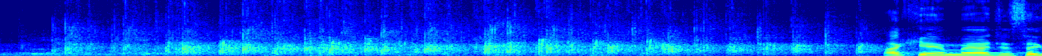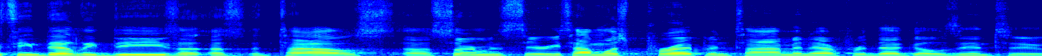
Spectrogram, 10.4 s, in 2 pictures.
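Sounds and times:
audience applause: 0.0s - 4.8s
speech: 4.4s - 10.4s.

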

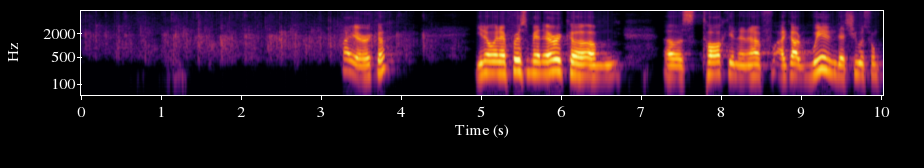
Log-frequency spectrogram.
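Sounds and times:
audience clapping to welcome a guest onto the stage: 0.0s - 4.9s
speech: 3.3s - 4.0s, 4.9s - 10.0s.

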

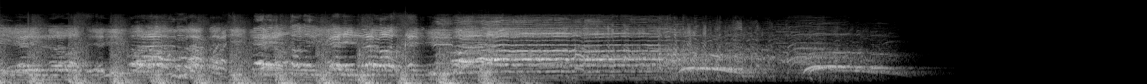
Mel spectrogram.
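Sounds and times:
Irish drinking song: 0.0s - 7.7s
laughter: 5.6s - 9.1s.

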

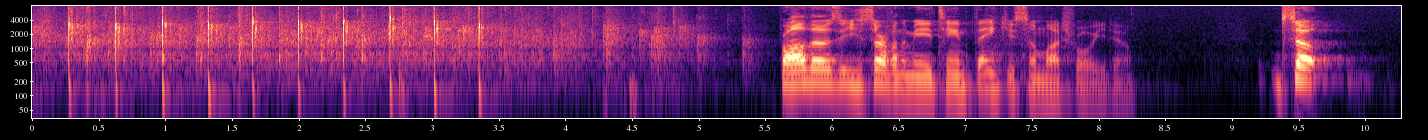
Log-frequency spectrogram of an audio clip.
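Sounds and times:
audience applause: 0.0s - 5.5s
speech: 5.6s - 8.4s, 9.3s - 9.8s.

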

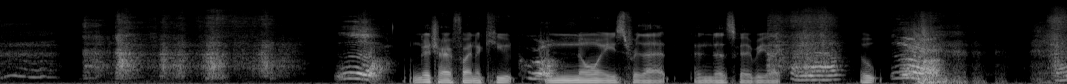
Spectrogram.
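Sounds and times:
person blowing their nose: 0.8s - 3.1s, 7.7s - 8.6s, 10.3s - 10.6s
speech: 4.2s - 9.6s.

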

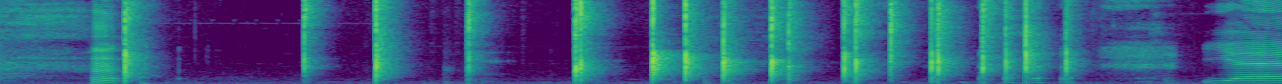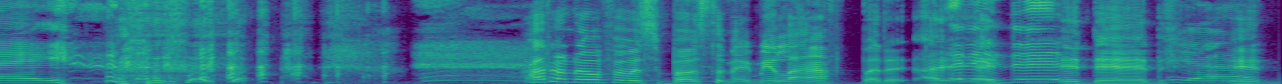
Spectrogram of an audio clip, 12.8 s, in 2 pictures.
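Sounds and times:
slow clap: 0.0s - 0.8s, 1.5s - 5.4s
laughter: 4.8s - 5.5s, 6.7s - 8.9s
speech: 6.1s - 7.8s, 9.1s - 12.8s.

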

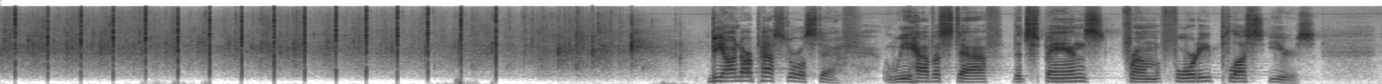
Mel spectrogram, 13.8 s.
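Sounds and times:
audience applause: 0.0s - 6.9s
speech: 7.1s - 13.2s.

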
